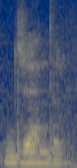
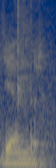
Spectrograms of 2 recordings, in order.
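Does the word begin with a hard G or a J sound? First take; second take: J sound; hard G. First: The word begins with a soft J sound. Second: The word begins with a hard G sound. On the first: The speaker calls it right. "правильно говорит «джендер»" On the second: The speaker calls it wrong. "а не «гендер»"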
